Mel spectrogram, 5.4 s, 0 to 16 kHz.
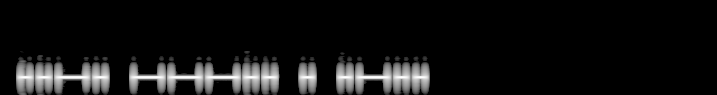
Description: Morse code, heard as a keyed tone, about 17 wpm, 700 Hz. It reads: F8EL
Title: DXCC-100 Call Signs - 4 Characters - Repeated 3x - 17wpm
